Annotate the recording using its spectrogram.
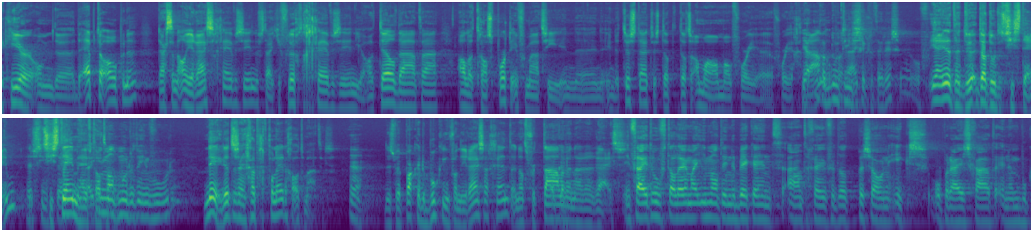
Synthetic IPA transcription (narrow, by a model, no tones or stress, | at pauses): kɦiːɹɔ̰mdədəɛptəowpənən | d̥aːɹstaːnɑlˠjərɛjsχə̥χejvənsɪndaɹstaːtjəvlʏχtχə̥χejvənsɪnjəɦotɛlˠdaːta | ʔɑlətrɑnspɔɹtɪ̰nfɔɹmaːtsiɪnɪ̰ndətɵstɛjt̚d̥sdɑtdɑtɪ̥sɑ̰lˠmalˠɑlˠmaːlˠv̥ʊːɹjə̰vʊːɹjəχədaːnduisekrətarɪsəɔfjadɑd̚dutətsistejmssistejmɦefdmɑntmutətɪnvuːrə | nejdɑtɪsatfɔleːjdəχowtoma̰ːti̥s | dɵsʋɛpɑkəndəbukɪŋvɑndirɛjsaχɛntɛndɑtfəɹtaːlənʋənaːɹənrɛjsɪnfɛjtəɦuftɑlejnmaːɹimɑntɪndəbɛkɛntaːntəχejvəndɔt̚pəɹsownɪks | ɔprɛjsχaːtɛ̰nənbuk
